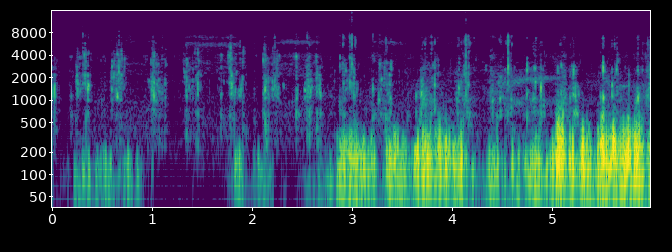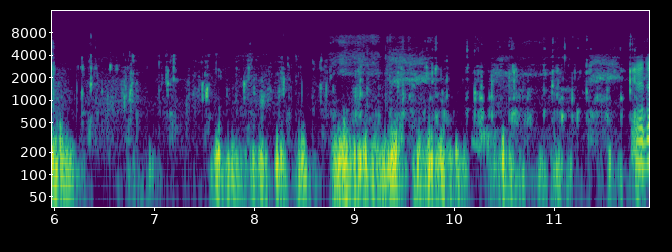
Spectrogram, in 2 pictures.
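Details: Young male Kangal (Sivas Kangal) pup on a highland farm, jealous over its food and angry while eating: bursts of low rough growling and snorting noises, in uneven pulses of several seconds, with clatter and movement sounds.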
